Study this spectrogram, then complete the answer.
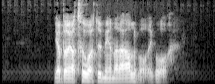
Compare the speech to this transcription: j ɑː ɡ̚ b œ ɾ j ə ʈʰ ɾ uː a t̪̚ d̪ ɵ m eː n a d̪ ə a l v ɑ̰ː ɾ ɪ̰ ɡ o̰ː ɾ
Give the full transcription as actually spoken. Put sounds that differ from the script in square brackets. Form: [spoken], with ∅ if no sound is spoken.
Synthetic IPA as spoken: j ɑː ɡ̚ b œ ɾ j [a] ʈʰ ɾ uː a t̪̚ d̪ ɵ m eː n a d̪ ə a l v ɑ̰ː ɾ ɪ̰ ɡ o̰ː ɾ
